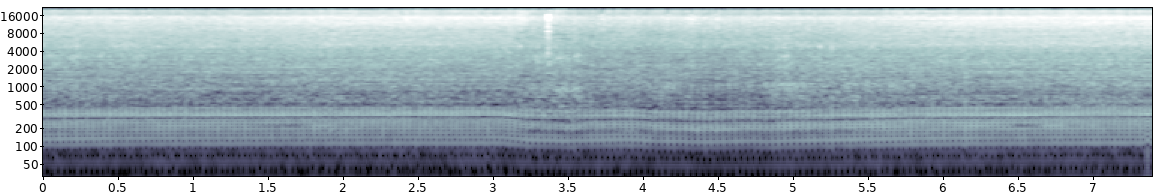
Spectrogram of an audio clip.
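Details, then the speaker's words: Old Troy-Bilt Horse tiller's flathead engine, revived with valves cleaned, new plug and carb adjusted, runs under load; pitch sags briefly as the seized tines bind and break loose, then settles, with both high and low range engaging. "Okay, well, you might have saw, or at least noticed it jumping around. It freed itself up."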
